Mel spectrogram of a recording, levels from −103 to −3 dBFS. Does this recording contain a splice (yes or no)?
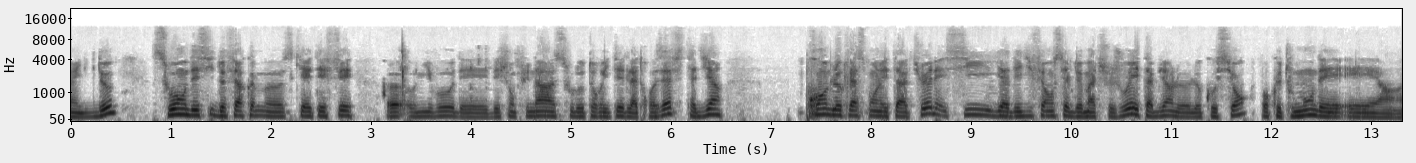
yes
